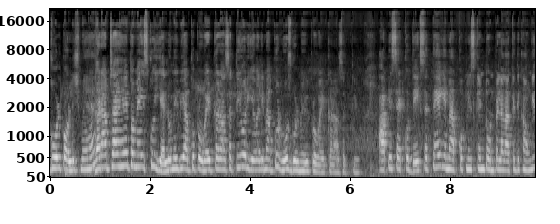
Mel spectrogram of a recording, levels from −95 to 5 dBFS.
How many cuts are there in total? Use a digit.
2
